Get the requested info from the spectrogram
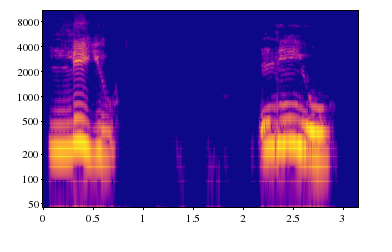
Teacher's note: the U needs to only be stretched for 1 second, okay? Because it simply has a dhamma.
